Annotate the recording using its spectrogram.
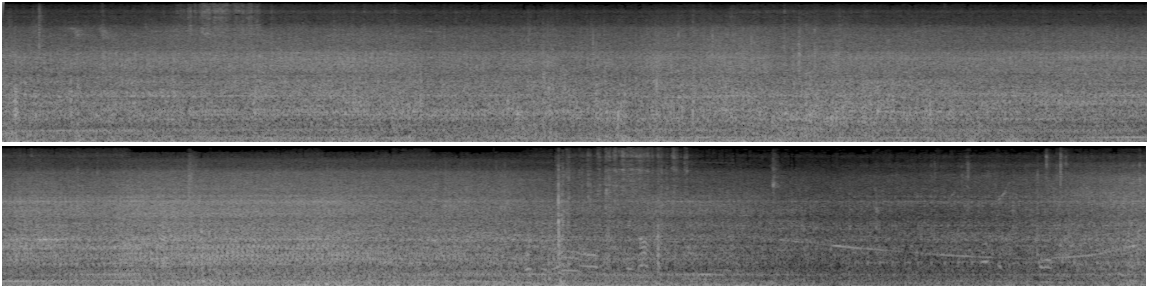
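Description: Tyres crunch and rattle over a rough dirt road.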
